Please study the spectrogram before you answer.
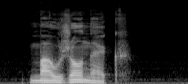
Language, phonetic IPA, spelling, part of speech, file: Polish, [mawˈʒɔ̃nɛk], małżonek, noun, Pl-małżonek.ogg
